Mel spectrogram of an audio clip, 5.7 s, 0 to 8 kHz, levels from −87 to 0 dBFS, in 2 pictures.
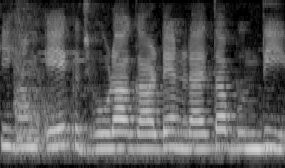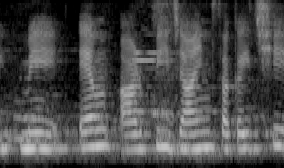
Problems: none marked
